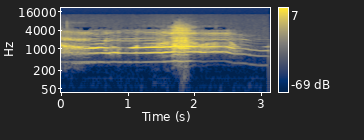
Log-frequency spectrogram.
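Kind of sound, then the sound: animal, cat yowling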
